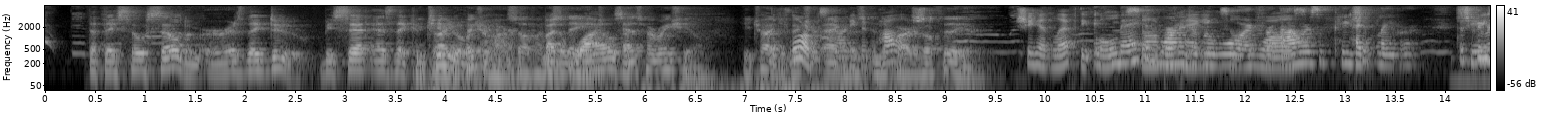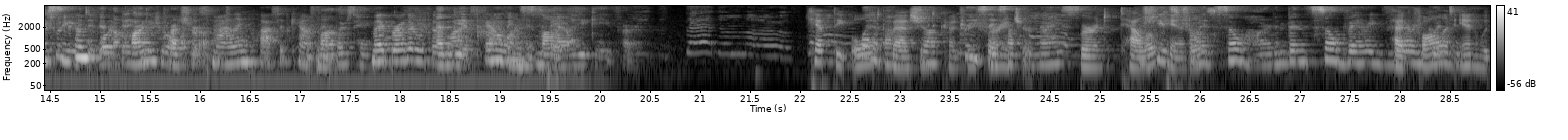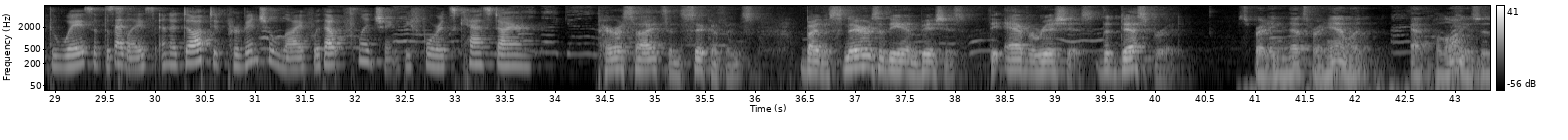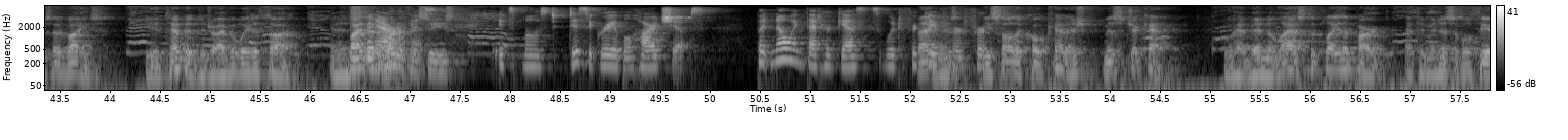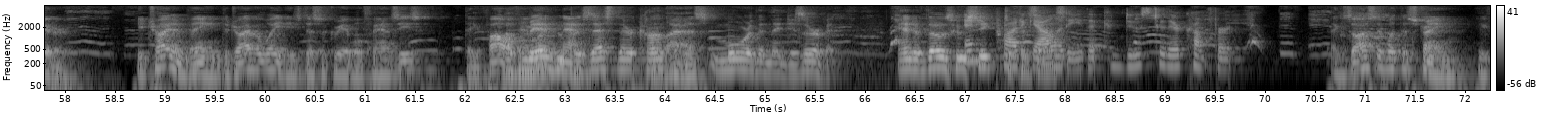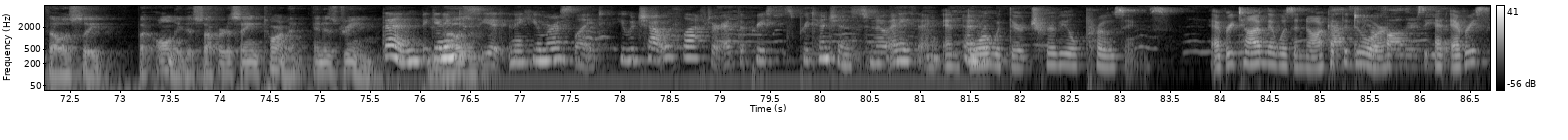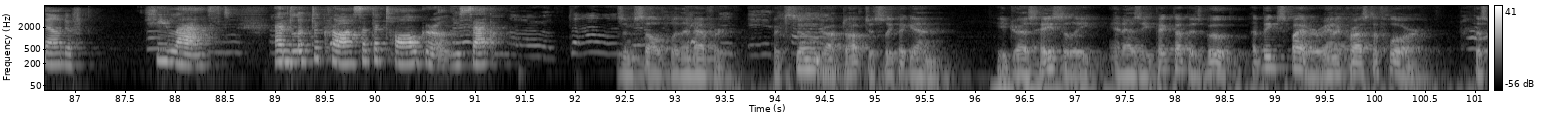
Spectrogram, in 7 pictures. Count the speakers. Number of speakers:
5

